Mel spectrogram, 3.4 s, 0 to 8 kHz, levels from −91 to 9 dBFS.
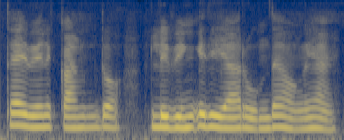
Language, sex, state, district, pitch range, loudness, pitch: Chakma, female, Tripura, West Tripura, 180-200 Hz, -14 LUFS, 190 Hz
